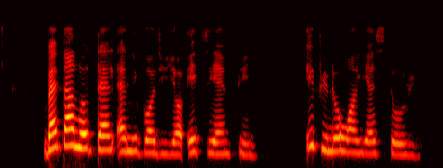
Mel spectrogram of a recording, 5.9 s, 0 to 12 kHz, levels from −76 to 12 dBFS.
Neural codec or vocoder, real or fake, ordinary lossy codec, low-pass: codec, 16 kHz, 2 kbps, FunCodec, trained on LibriTTS, 25 frames a second; fake; none; 7.2 kHz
